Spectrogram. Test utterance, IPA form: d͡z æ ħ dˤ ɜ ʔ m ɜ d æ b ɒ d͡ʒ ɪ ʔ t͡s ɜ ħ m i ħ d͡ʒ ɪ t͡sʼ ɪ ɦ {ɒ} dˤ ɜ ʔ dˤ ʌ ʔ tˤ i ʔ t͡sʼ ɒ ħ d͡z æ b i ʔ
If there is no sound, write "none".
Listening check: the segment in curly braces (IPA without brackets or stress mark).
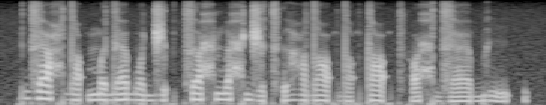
ʌ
